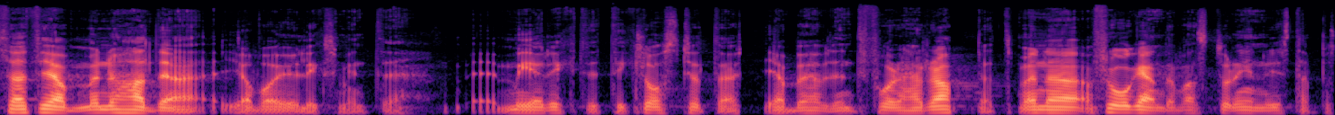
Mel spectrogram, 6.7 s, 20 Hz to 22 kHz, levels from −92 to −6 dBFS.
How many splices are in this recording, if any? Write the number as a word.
one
